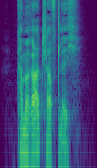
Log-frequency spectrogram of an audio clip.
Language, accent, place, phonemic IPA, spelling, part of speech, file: German, Germany, Berlin, /kaməˈʁaːtʃaftlɪç/, kameradschaftlich, adjective, De-kameradschaftlich.ogg
- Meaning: comradely, companionable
